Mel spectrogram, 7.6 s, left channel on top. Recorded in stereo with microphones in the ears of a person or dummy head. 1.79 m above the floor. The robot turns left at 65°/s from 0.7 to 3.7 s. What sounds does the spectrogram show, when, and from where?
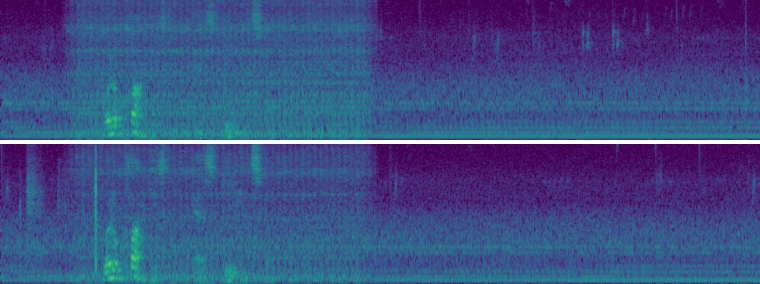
1.0 s a man speaking: 50° right (ahead or behind), 1.7 m; by 2.8 s 10° right (ahead or behind), 1.7 m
